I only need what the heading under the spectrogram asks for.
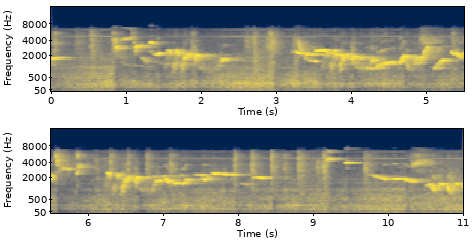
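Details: White-rumped shama from Nias singing energetically, a varied run of rich whistles, rising and falling slurs and quick chattering notes, nearly continuous.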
